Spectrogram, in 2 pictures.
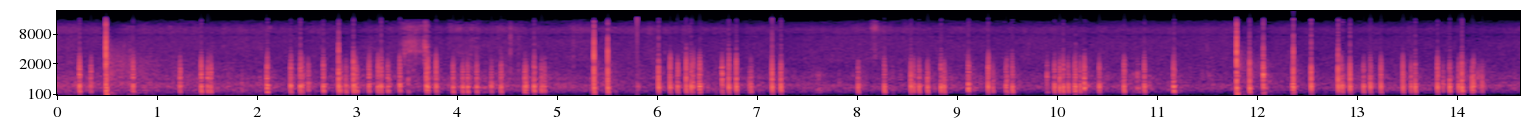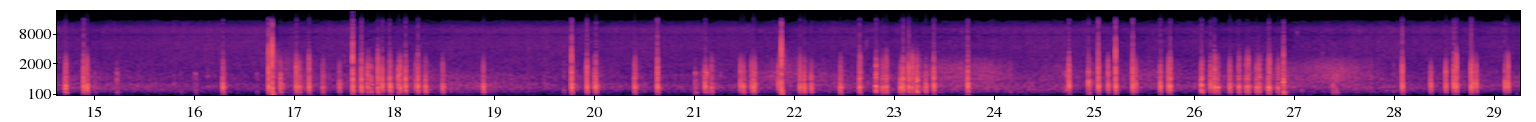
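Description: Fireworks going off in a continuous barrage: dense crackling and popping that comes in waves every couple of seconds, with some louder single bangs among them.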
